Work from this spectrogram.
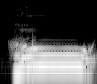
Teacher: যদি আমরা দীর্ঘ উকার দিই তাহলে হয়ে যাবে হু, এক আলিফ টেনে। তো হ দীর্ঘ উকার হু, হ দম্মা মামদুদা হু।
